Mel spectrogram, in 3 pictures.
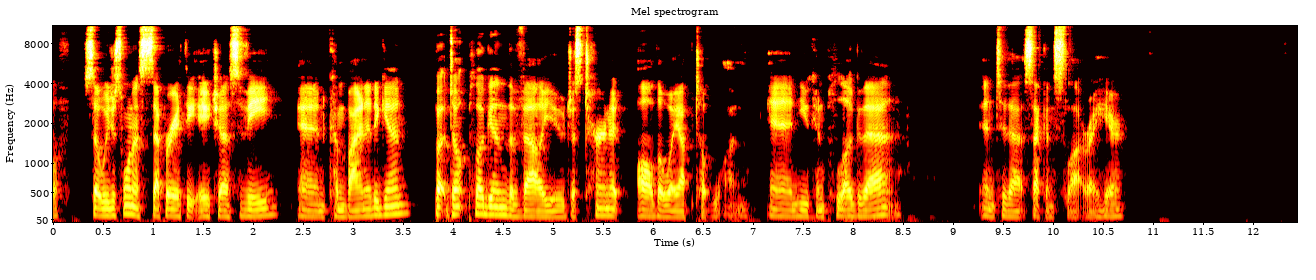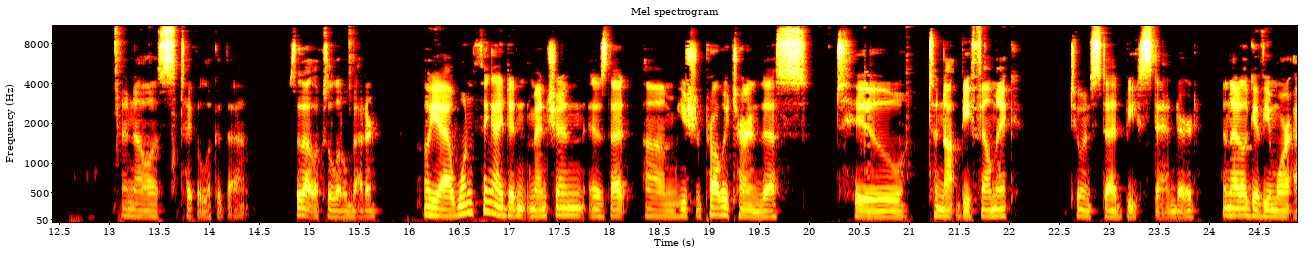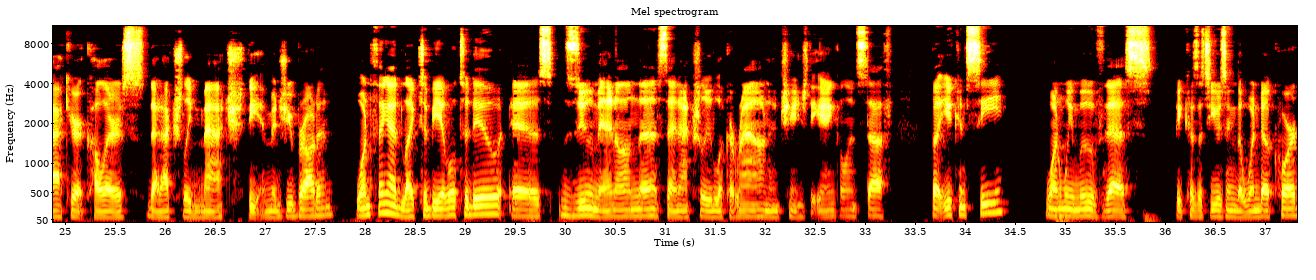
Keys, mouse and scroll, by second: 0.1 middle click, 0.1-1.1 scroll up 8, 5.7 click, 7.0 middle click, 7.0 scroll down 6, 8.0 middle click, 8.4 scroll down 3, 8.6 middle click, 9.8 click, 11.9 click, 12.7 middle click, 13.4 ctrl+shift+click, 13.5 ctrl+shift+click, 14.7-15.0 scroll up 3, 15.5 shift+middle click, 15.9 space, 20.1 click, 20.7-21.0 scroll down 51, 21.6 click, 24.0 shift+middle click, 24.0 scroll down 1, 27.7 middle click, 34.2 middle click, 35.8 middle click.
